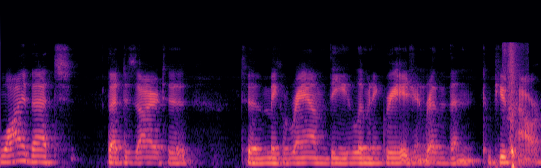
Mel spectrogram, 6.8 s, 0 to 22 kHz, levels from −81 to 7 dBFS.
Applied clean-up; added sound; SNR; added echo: none; Whoosh, swoosh, swish; -3 dB; reverberation time 0.3 s.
